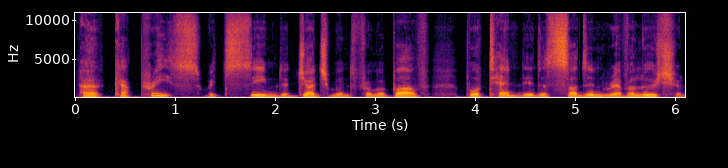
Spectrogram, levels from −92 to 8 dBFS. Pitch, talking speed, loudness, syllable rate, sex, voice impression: 145 Hz, 120 wpm, -19 LUFS, 4.4 syllables/s, male, very masculine, old, thick, relaxed, slightly weak, bright, slightly soft, muffled, fluent, slightly raspy, cool, slightly intellectual, refreshing, sincere, very calm, mature, friendly, slightly reassuring, unique, slightly elegant, wild, slightly sweet, lively, kind, modest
